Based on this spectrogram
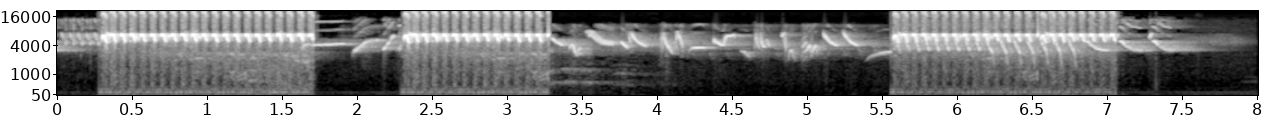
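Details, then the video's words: Energetic caged canary song used as a tutor for competition songbirds such as the magpie robin, with konin and blackthroat phrases. Loud, dense high buzzing trills in three long bursts. Quick whistled slurred notes come between the bursts. "KENARI GACOR UNTUK MASTERAN BURUNG JAWARA| full tembakan konin dan balckthroat"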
